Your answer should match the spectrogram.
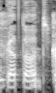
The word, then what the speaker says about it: Gadot: Das ist immer Gadot. – Gadot. – Gadot.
